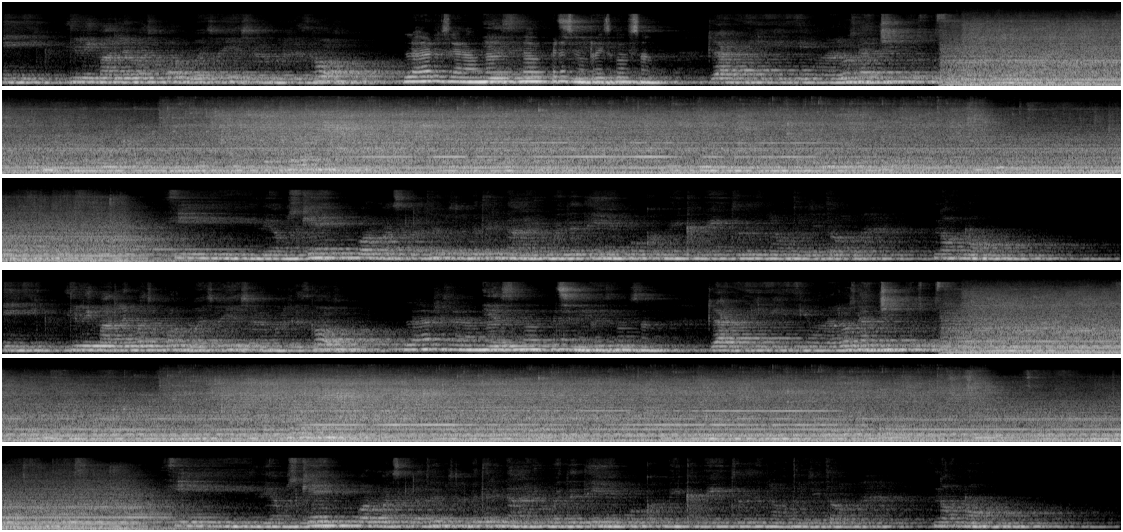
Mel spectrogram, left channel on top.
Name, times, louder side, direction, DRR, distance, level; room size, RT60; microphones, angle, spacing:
voice 1, 0.0-3.5 4.8-5.1 5.6-6.3 7.1-10.4 10.7-10.8 11.1-16.8 17.7-20.2 20.5-21.1 21.4-31.2 31.7-32.4, equal, 15° right, -5 dB, 2.3 m, -24 dB
voice 2, 4.0-6.6 11.6-11.8 21.1-21.5, left 4 dB, 55° left, 11 dB, 0.3 m, -19 dB
sound 1, 9.4-23.7, right 1 dB, 30° left, 1.4 m, -23 dB
sound 2, 9.6-21.0, left 1 dB, 5° left, 1.7 m, -26 dB
Wind instrument woodwind instrument, 14.1-19.4, right 1 dB, 85° right, 2.7 m, -27 dB
12.0 x 9.2 x 5.8 m, 3.0 s
head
